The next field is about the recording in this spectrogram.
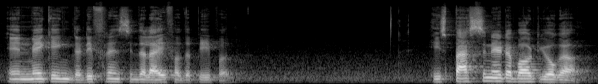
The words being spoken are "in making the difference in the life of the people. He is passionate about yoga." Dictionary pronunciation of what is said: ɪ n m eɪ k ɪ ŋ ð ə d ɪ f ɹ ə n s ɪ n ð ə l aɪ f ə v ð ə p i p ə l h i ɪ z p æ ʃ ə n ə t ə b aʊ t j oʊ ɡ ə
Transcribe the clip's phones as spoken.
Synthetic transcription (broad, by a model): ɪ n m eɪ k ɪ ŋ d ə d ɪ f ɹ ə n s ɪ n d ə l aɪ f ə v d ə p i p ə l h i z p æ s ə n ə t ə b aʊ t j oʊ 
